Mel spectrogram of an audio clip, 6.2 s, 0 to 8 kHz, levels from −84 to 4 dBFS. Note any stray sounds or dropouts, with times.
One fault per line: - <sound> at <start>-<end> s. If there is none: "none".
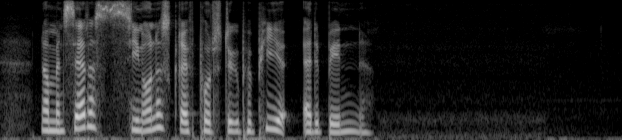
none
